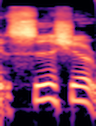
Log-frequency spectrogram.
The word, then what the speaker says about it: Saoirse: Starring Saoirse Ronan, that is the correct pronunciation.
